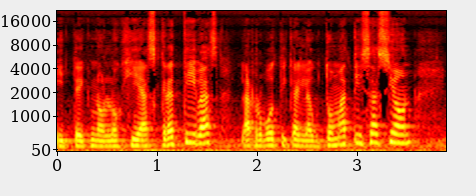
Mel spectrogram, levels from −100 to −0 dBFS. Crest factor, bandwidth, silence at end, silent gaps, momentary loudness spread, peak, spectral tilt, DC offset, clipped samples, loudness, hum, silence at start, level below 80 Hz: 16 dB; over 20 kHz; 0 s; none; 5 LU; -10 dBFS; -5.5 dB/octave; under 0.1%; under 0.1%; -26 LUFS; none; 0 s; -46 dBFS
